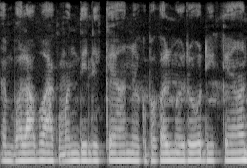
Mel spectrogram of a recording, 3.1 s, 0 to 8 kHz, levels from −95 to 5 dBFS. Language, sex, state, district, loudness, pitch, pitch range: Maithili, male, Bihar, Supaul, -17 LUFS, 140 Hz, 140-145 Hz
